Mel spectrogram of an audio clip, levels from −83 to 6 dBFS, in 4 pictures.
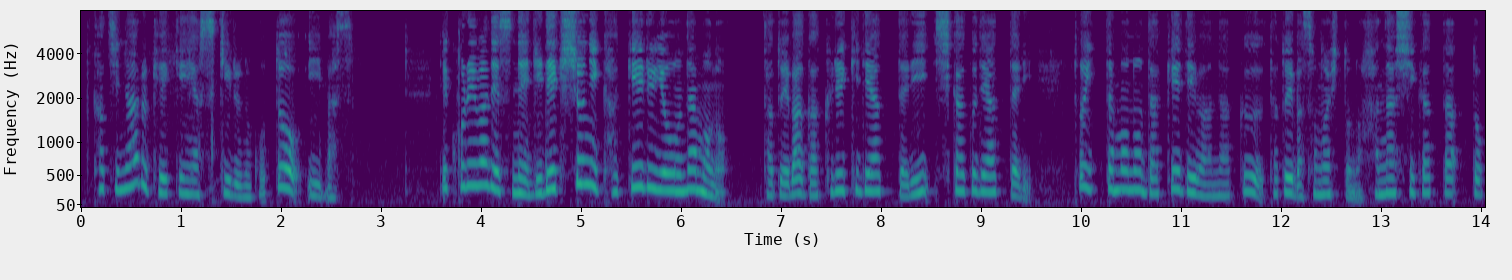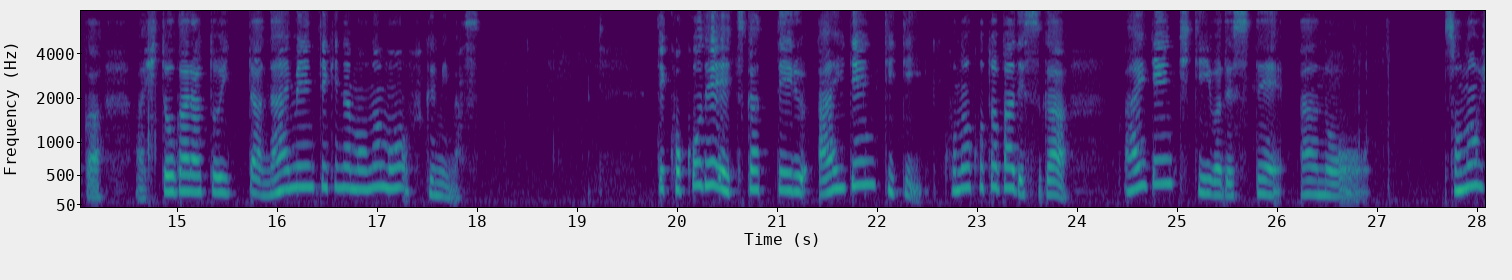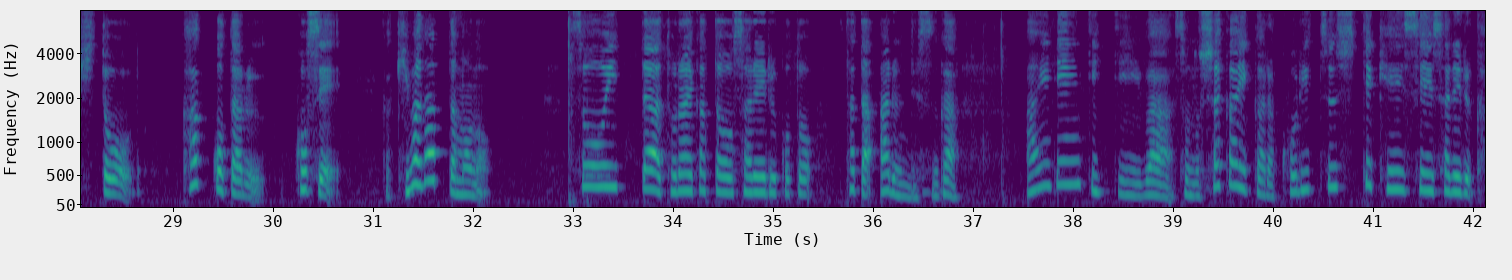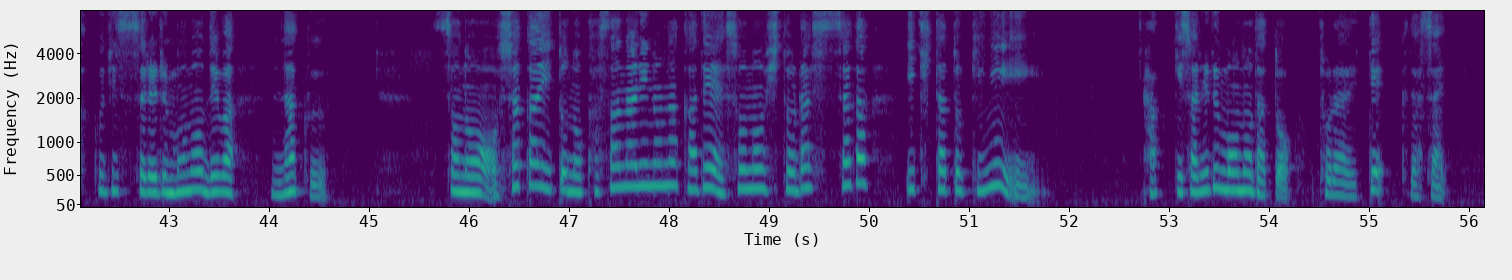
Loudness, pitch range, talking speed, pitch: -38 LUFS, 225-295 Hz, 265 characters per minute, 260 Hz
